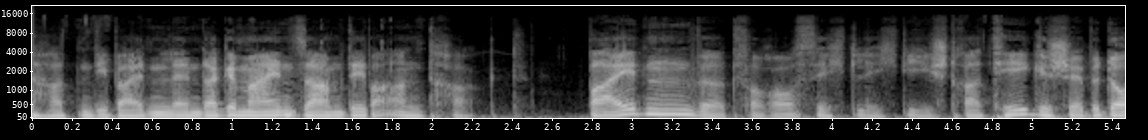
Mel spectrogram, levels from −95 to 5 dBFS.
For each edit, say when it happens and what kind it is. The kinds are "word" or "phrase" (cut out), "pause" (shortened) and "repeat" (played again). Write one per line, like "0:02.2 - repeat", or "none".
0:01.7 - word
